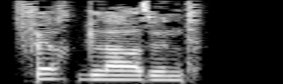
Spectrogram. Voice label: "verglasend", German; adjectives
